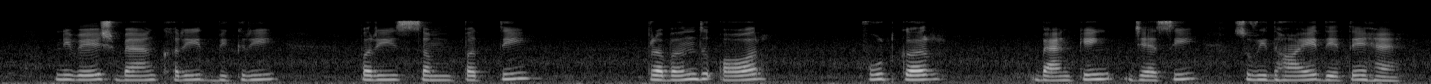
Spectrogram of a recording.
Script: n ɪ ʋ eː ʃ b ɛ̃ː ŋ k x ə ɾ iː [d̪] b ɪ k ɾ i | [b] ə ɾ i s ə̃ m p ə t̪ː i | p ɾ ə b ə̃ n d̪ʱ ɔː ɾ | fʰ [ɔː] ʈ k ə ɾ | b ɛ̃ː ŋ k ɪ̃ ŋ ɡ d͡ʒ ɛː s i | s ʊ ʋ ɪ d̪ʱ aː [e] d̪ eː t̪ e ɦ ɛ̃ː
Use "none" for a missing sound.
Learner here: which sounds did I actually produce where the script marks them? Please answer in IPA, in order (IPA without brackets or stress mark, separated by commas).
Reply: d̪, p, uː, e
